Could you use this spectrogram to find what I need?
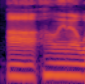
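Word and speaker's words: Halyna: Is that how you say her name? Helena mm-hmm. Hutchins, and wounded the director Joel Souza. Helena was 42, and you know.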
